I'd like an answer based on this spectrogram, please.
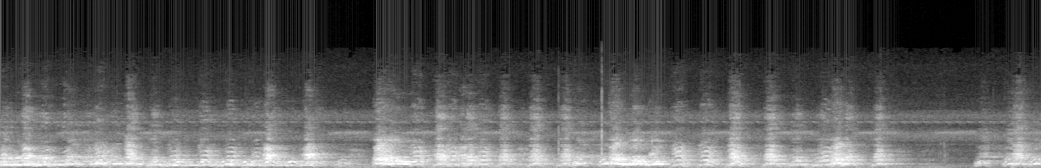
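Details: Indian wild boar filmed in dim light with a Canon Handycam, making a steady stream of rough, nasal squealing grunts in rapid pulses, fading briefly near the end before resuming.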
